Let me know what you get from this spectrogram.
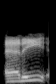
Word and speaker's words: Eddy: It's Eddie.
